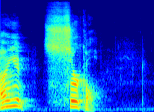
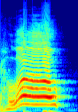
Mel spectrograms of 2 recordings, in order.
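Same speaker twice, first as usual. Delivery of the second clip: much higher and louder, called out long; 12 semitones higher, 15 dB louder than usual. Retold or imitated. Scout calling to whoever is inside, loud call. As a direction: shout it into the house.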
